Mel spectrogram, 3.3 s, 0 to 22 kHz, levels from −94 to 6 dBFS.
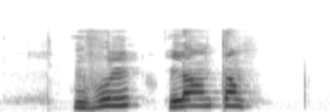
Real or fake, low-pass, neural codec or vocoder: real; 7.2 kHz; none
